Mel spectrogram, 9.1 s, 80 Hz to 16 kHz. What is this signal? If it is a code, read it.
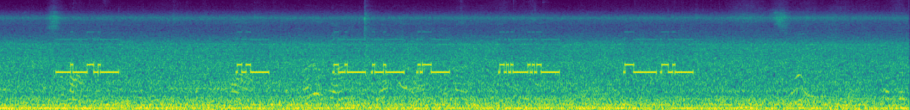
TTY/TDD text telephone tones (45.45 baud Baudot), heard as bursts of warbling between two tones, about 400 Hz shift, 1600 Hz centre, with phone line noise and the noise inside a subway train. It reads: NICKERSON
